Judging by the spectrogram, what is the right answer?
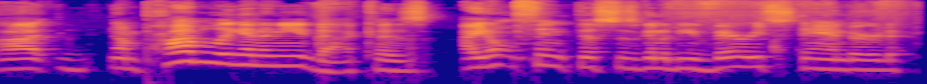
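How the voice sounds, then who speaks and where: A woman's voice: lowish voice, fairly quick. A woman reviewing a gadget in a casual unboxing commentary, with a sarcastic, wry way of talking.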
